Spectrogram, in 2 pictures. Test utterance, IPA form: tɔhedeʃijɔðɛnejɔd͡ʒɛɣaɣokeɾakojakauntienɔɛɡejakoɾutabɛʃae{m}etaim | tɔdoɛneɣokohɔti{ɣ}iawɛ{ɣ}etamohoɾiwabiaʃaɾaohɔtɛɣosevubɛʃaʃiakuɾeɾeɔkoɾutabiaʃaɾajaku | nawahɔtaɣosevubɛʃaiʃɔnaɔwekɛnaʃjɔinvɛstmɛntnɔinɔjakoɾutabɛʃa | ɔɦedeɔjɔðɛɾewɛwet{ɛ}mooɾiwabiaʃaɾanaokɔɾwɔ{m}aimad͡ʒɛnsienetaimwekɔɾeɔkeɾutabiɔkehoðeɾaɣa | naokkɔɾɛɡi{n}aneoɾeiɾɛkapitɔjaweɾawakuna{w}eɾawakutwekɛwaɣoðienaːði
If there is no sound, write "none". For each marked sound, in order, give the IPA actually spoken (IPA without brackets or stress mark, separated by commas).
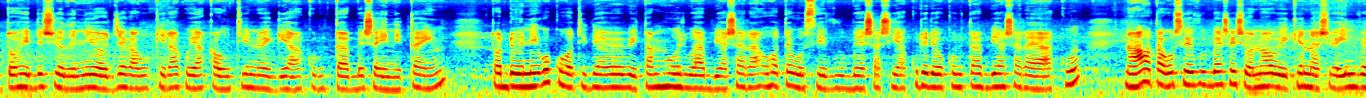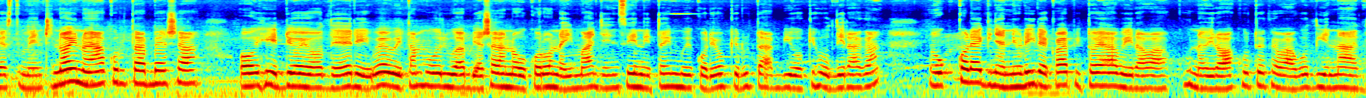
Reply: n, ð, w, a, n, ɲ, w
